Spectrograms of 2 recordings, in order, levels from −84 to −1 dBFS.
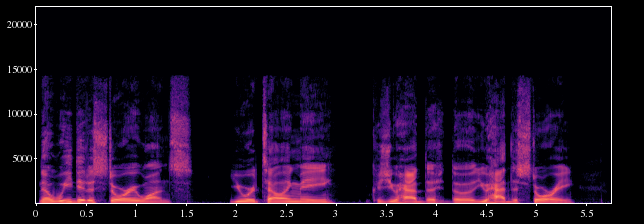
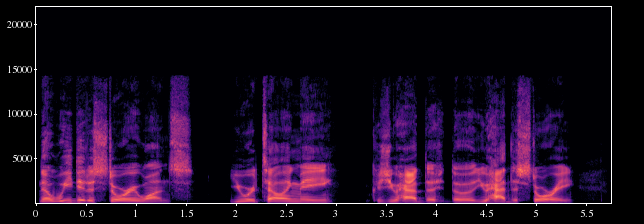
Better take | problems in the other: first | thin; somewhat; fading below 550 Hz

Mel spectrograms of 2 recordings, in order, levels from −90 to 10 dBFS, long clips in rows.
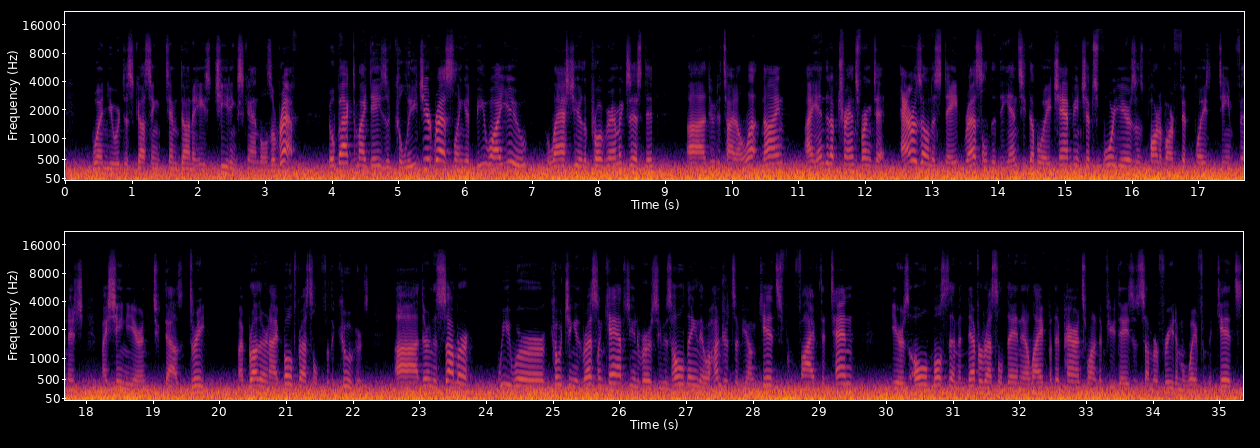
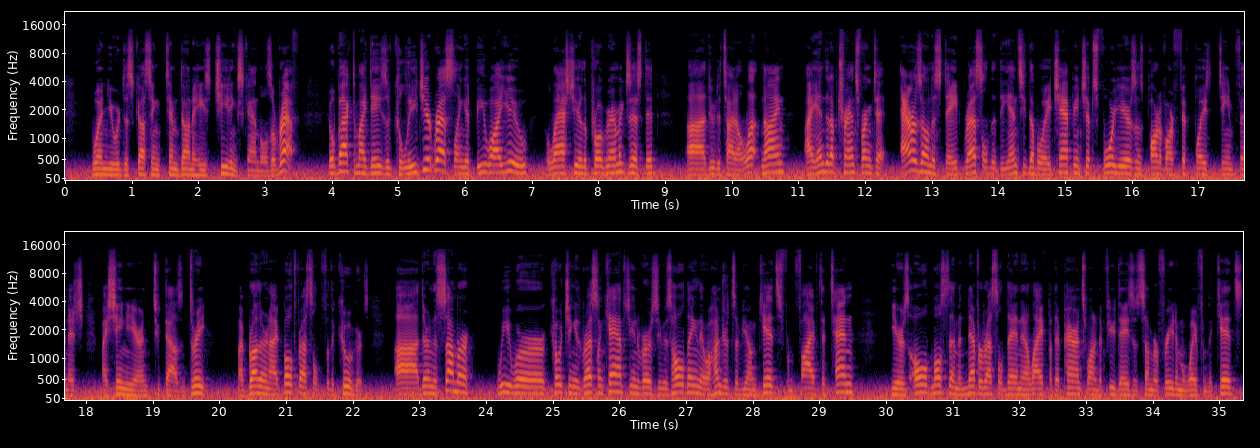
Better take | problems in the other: second | low rumble; loud; throughout; 1 dB below the speech; faint in the second

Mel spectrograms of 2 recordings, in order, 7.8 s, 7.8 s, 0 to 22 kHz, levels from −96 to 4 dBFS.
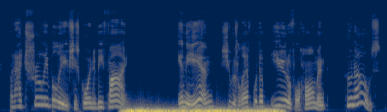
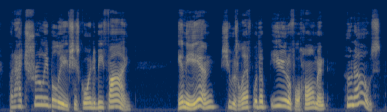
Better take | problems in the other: second | low rumble; loud; from 2.5 to 5.5 s; 7 dB below the speech

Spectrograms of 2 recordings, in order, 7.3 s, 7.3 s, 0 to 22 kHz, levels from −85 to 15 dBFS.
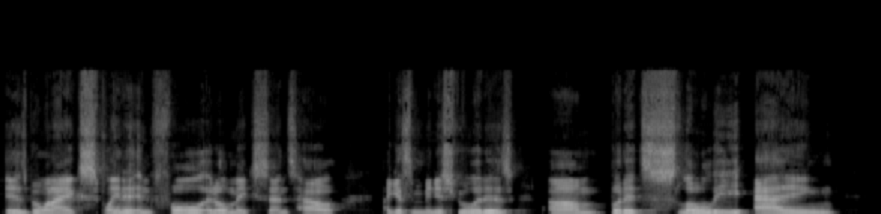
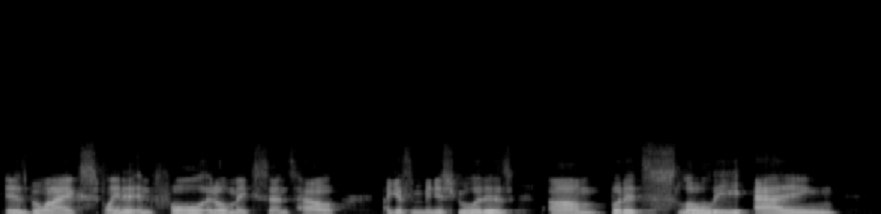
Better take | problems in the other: first | muffled; very; fading above 2.5 kHz

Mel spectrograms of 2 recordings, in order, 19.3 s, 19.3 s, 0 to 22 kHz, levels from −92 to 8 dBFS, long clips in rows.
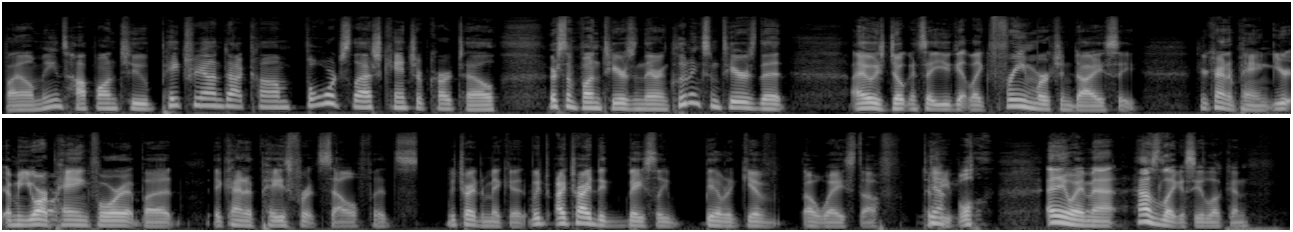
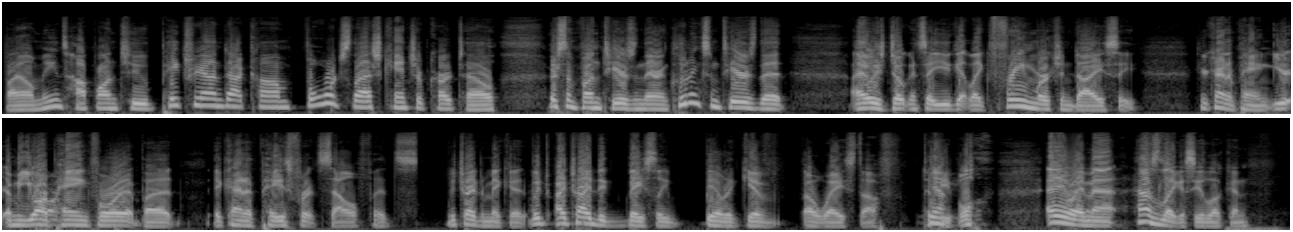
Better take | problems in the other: first | distortion; heavy; 7 dB below the speech

